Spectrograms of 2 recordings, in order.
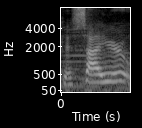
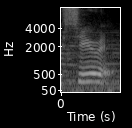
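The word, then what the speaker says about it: Shyre: Donc, Shire ou Sheer, S-H-Y-R-E.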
